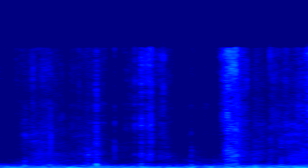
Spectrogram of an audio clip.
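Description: A cardboard trading-card box being pried and torn open by hand along its perforated edges: faint scraping and tearing of card stock, with a short sharper rip near the end.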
